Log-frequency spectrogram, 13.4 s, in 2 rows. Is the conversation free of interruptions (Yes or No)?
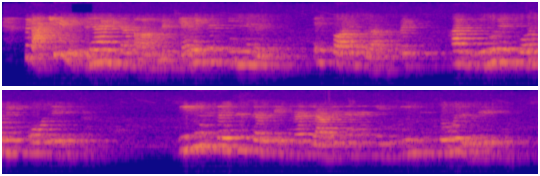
No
